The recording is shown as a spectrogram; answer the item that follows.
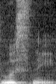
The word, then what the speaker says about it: Musni: Is it pronounced with the Z? Musni or Musni? More an S. More like an S. Musni.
